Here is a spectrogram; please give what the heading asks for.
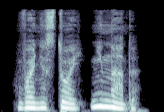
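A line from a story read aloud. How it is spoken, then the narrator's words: Whispered exclamation. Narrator (Russian): Воскликнула шепотом Светлана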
